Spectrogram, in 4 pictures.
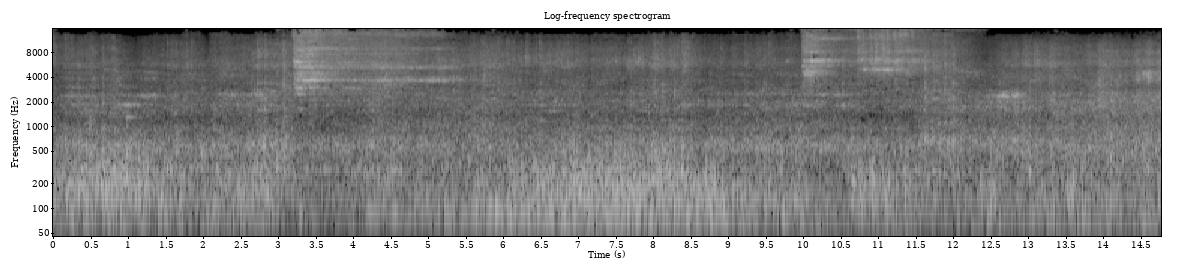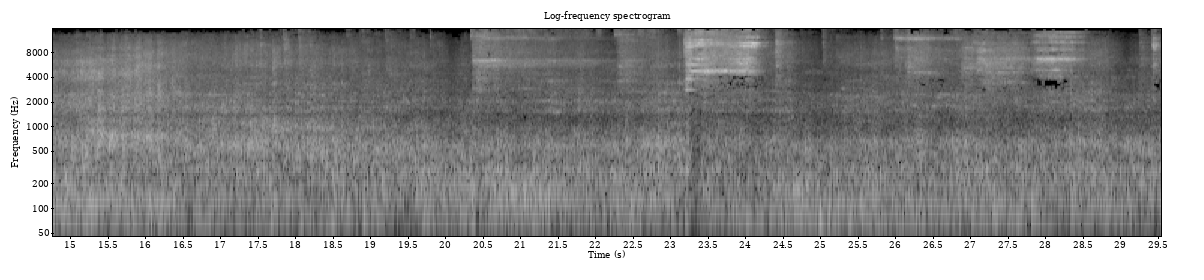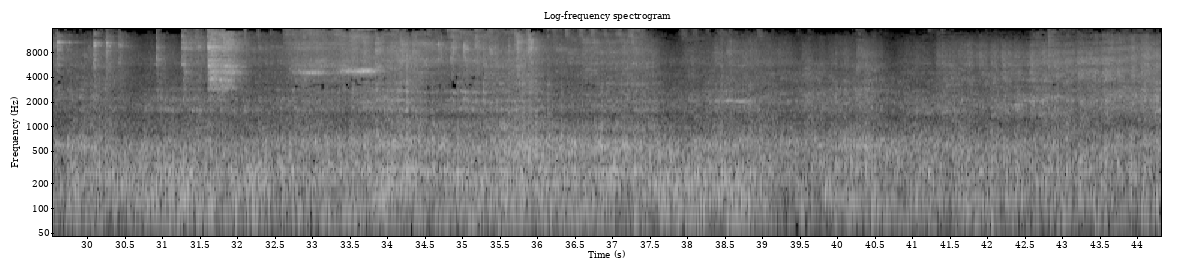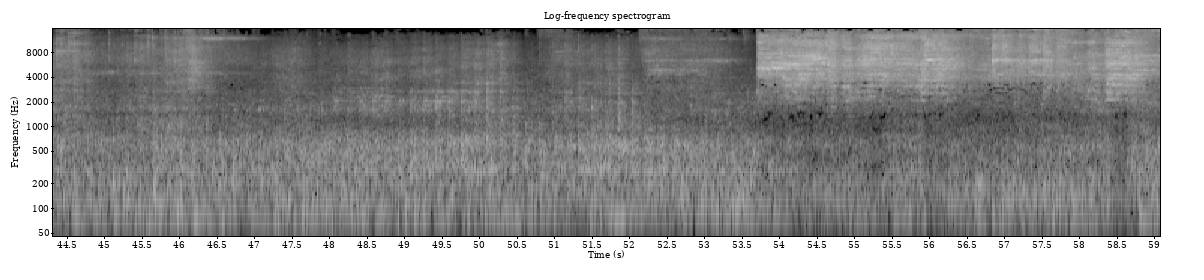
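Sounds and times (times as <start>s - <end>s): freight train wheels rumbling: 0.0s - 59.0s
high-pitched wheel squeals: 3.2s - 5.5s, 23.2s - 24.3s, 26.3s - 28.5s, 32.8s - 34.1s.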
